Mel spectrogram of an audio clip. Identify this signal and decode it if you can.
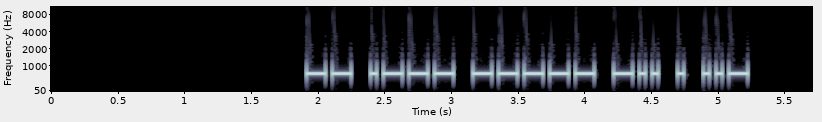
Morse code, heard as a keyed tone, about 25 wpm, 700 Hz. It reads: MJ0DEU
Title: DXCC-100 Call Signs - 6 Characters - Repeated 2x - 25wpm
